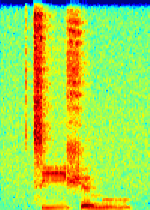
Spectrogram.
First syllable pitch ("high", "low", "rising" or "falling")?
high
